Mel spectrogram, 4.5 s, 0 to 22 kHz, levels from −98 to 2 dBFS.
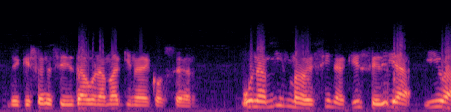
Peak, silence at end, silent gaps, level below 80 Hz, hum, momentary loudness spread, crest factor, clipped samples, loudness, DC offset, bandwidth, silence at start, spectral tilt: -8 dBFS; 0 s; none; -62 dBFS; none; 6 LU; 16 dB; under 0.1%; -25 LUFS; under 0.1%; 5.6 kHz; 0.1 s; -8 dB/octave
